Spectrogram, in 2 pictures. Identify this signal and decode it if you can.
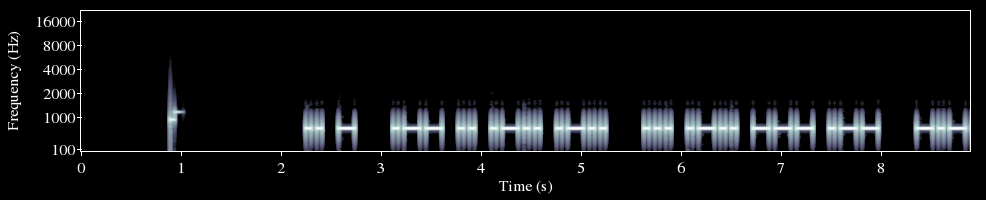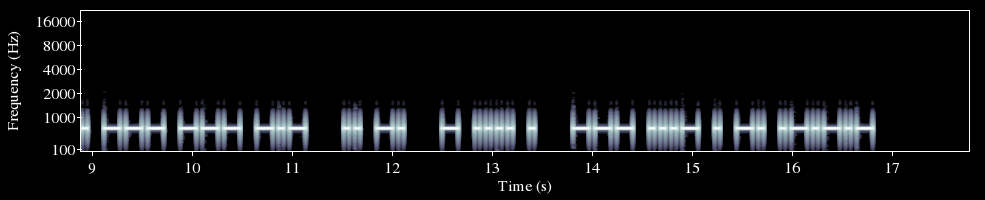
Morse code, heard as a keyed tone, about 22 wpm, 700 Hz. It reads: IT WILL SLOW COOK IN THE OVEN.
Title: Sentences from Top 1000 Words - Review Part 4 - 22wpm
